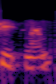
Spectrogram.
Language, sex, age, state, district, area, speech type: Punjabi, female, 45-60, Punjab, Jalandhar, rural, conversation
